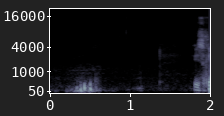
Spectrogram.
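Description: Near silence broken by one brief soft sound about half a second in and a couple of faint ticks, before speech begins near the end.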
